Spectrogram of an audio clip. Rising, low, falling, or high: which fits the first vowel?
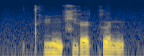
falling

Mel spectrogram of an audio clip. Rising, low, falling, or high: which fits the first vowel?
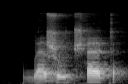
low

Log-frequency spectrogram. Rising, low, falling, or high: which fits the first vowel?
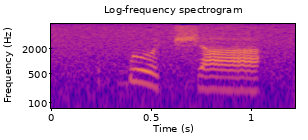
falling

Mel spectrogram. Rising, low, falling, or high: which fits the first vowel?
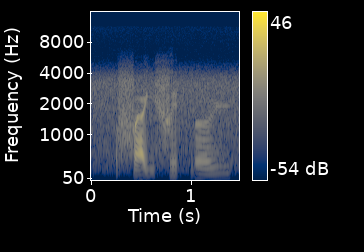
low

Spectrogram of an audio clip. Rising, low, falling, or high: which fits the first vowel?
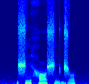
high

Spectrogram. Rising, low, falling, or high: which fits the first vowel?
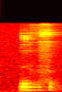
high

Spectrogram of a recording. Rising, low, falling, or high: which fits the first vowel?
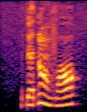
rising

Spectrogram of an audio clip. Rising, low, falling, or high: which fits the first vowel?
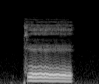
falling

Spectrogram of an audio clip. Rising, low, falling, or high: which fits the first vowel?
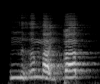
rising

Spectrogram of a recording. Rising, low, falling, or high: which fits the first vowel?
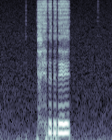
falling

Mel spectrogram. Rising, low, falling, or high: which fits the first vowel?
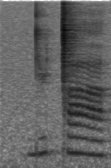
rising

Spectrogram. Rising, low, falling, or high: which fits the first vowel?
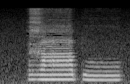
high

